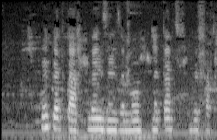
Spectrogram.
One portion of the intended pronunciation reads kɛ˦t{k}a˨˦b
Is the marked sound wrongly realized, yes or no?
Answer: no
